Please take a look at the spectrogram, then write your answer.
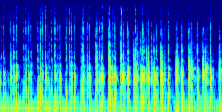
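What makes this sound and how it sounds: Fingertips tap quickly on a woven basket, producing a dense patter of soft, short, dry taps in an uneven rhythm with a low-mid body and little ring.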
